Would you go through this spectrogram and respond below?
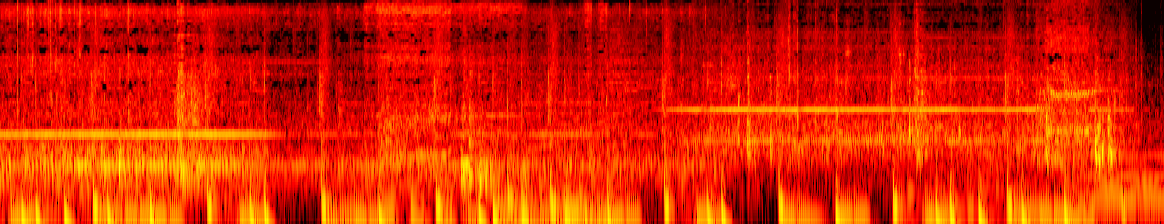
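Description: Homemade firewood processing machine splitting large logs, heard as a continuous loud mechanical grind and whine with repeated woody cracks and thumps.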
